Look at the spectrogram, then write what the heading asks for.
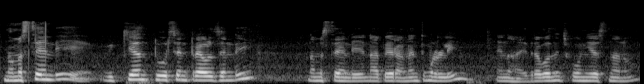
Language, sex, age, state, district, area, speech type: Telugu, male, 45-60, Andhra Pradesh, Anakapalli, rural, spontaneous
